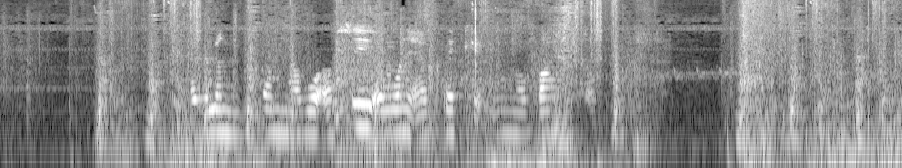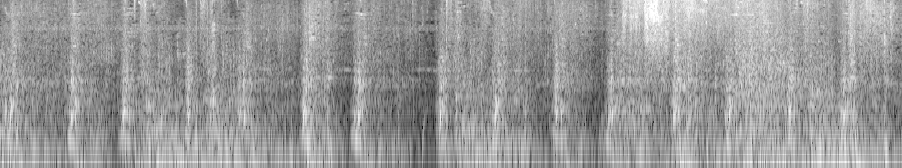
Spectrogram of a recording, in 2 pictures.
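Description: A pickaxe strikes objects again and again.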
